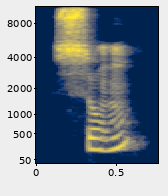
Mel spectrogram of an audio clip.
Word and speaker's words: sont: Sont, we don't say sont. Sont, T is silent.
